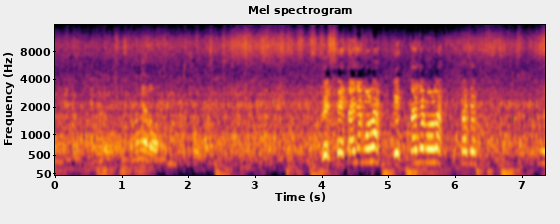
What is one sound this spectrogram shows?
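Young men laugh and talk loudly, close by.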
